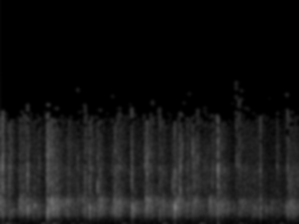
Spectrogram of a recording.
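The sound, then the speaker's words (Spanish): Audience applause for presentations: a steady, dense patter of many hands clapping that stays fairly faint and even throughout, with no voices over it. “solamente la tercera y cuarta presentación recibieron un aplauso. Y yo creo que la primera y segunda también lo merece, aunque tarde.”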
